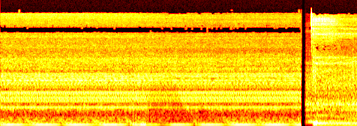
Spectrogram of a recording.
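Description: A compact air compressor hums with a low, steady drone.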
